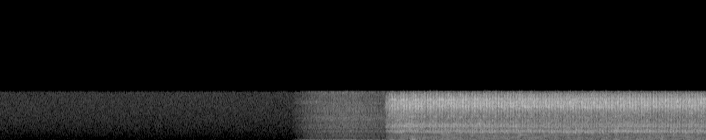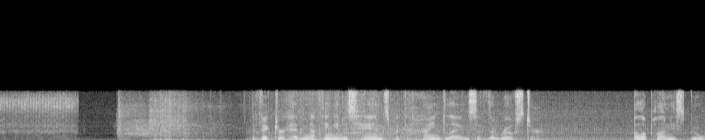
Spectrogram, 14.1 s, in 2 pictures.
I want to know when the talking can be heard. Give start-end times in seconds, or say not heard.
9.6-12.6, 13.4-14.0.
